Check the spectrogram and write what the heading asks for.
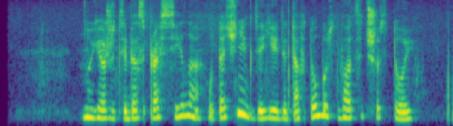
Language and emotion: Russian, neutral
